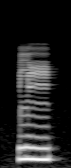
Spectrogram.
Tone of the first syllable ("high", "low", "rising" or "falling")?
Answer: high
